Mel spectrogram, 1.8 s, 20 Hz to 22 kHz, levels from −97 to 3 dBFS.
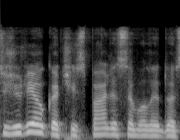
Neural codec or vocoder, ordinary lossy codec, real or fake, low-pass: autoencoder, 48 kHz, 128 numbers a frame, DAC-VAE, trained on Japanese speech; Opus, 32 kbps; fake; 10.8 kHz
